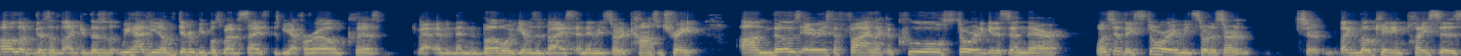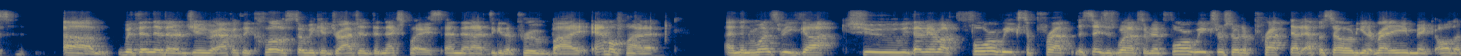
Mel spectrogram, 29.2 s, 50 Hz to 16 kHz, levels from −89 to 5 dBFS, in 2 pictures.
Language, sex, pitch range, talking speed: English, male, 135-160 Hz, 240 wpm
